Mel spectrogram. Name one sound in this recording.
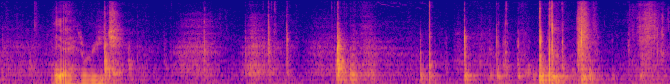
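Metal tools clink and knock against a car battery.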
